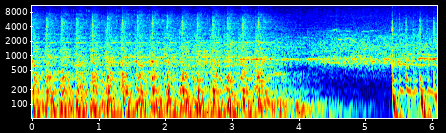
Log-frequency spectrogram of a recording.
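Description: Live band music with drum kit and percussion, cymbals keeping a steady fast pulse. About four seconds in the bass and drums drop away briefly, then the full band crashes back in near the end.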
